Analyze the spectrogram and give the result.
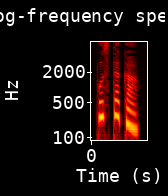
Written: ಪೊಸ್ತಕ

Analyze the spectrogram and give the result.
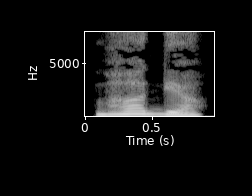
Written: ಭಾಗ್ಯ

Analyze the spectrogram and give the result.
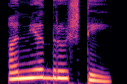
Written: ಅನ್ಯದೃಷ್ಟಿ

